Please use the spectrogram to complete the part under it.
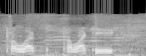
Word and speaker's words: Pilecki: Pilecki, P-I-L-E-C-K-I. Looks like Pilecki, but it's pronounced Pilecki, and he's one of the chapters in Real Heroes.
